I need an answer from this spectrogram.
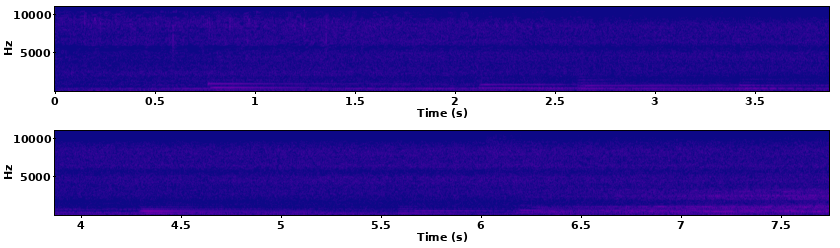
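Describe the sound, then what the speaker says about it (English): Soft rain falls in the video game Sword of the Sea, a gentle continuous patter with faint musical tones drifting above it, quiet and without speech. "Have I always had the power to make it rain?"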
